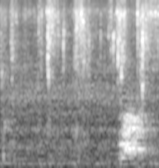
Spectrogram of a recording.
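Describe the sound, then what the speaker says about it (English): Water runs from a faucet into a double sink, an even splashing hiss with a few brighter spatters and a fuller gurgle near the end, close and clear with no talk. "This part here is called the faucet and the handle"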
